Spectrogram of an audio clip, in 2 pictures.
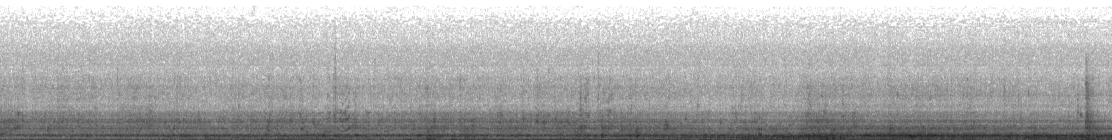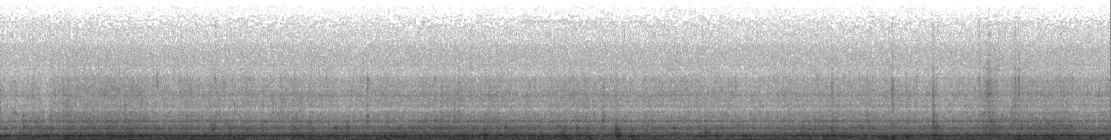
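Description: Underwater, air bubbles from a diver's regulator gurgle and rumble.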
